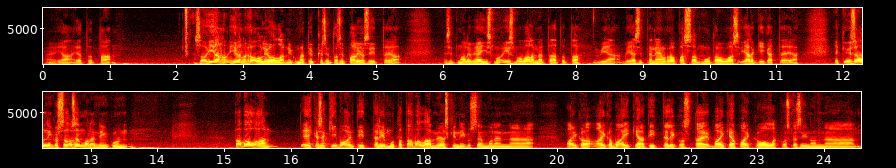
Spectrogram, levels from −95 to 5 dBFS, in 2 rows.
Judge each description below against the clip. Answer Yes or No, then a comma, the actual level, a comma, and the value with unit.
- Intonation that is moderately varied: Yes, average, 3.2 semitones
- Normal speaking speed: No, fast, 165 wpm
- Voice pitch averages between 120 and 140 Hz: Yes, low, 125 Hz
